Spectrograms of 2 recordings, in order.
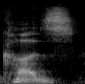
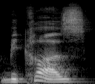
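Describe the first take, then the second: First: The word is shortened to one syllable. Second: The word is said in full, two syllables.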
